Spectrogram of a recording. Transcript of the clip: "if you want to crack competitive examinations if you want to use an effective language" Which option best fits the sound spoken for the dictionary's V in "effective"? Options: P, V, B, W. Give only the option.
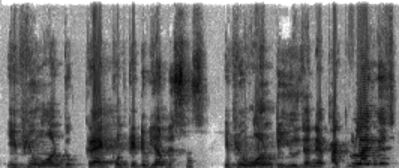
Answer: B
